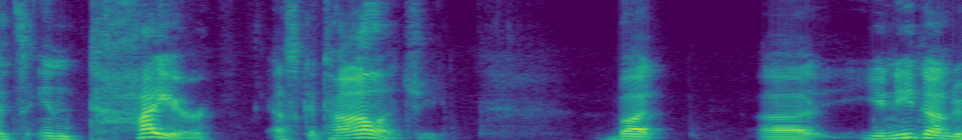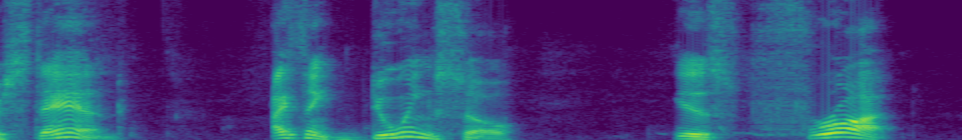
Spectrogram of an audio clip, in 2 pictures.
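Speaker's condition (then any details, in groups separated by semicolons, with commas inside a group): No condition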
